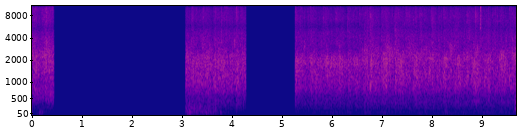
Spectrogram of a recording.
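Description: Warm audience applause fills a hall welcoming author RJ Palacio, broken by two brief silent gaps, then a steady, even wash of clapping continuing to the end.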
